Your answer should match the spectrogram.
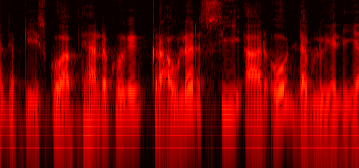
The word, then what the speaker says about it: Crowler: और इसका नाम है क्राउलर। क्राउलर, देखो ये क्रॉलर लिखा हुआ है, ऑप्शन सी करेक्ट हो जाएगा इसका, लेकिन आप स्पेलिंग इसकी समझ लो, CROWLER, क्राउलर।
